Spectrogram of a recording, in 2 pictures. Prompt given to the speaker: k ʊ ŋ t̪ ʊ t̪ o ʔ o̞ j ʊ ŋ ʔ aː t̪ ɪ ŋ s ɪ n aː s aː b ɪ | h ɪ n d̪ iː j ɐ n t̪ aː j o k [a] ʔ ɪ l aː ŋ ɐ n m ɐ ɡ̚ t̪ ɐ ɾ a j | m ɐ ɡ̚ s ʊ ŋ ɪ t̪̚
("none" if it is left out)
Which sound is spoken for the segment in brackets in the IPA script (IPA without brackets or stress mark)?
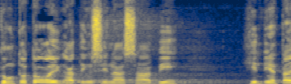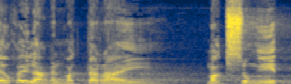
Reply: ɐ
